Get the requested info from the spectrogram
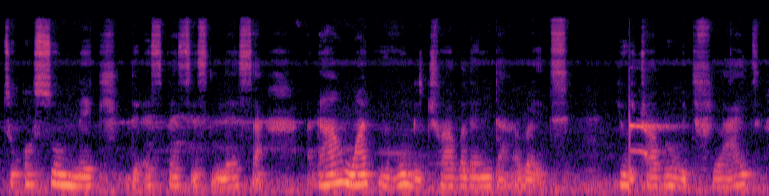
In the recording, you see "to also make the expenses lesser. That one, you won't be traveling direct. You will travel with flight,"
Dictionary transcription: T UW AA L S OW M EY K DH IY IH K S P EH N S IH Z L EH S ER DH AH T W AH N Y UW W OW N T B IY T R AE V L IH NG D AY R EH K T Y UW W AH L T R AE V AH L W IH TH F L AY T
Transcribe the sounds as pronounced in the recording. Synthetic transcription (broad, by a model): T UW AA L S OW M EY K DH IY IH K S P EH N S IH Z L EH S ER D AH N W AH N Y UW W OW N B IY T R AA V L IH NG D AY R EH K T Y UW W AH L T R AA V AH L W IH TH F L AY T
